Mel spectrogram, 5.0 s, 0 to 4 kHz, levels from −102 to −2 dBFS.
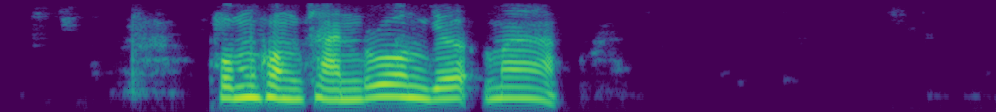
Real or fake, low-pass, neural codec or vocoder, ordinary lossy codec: real; 3.6 kHz; none; none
